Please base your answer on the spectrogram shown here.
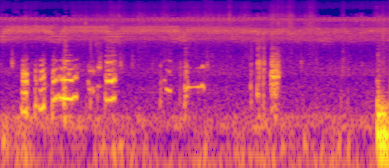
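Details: Hens settling in a backyard coop at night just before roosting. Short murmured clucks come in clusters, with a few longer drawn-out notes between them. A constant shrill insect chorus runs behind, and a dull thump sounds at the close.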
